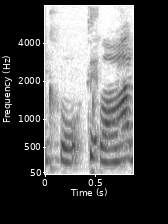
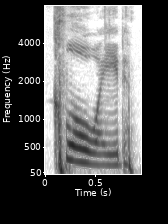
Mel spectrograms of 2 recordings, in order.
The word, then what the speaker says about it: Cloyd: So, did I say his name correctly? Claude. It's Cloyd.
